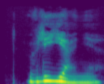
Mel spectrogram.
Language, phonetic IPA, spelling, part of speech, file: Russian, [vlʲɪˈjænʲɪje], влияние, noun, Ru-влияние.ogg
- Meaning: 1. influence, effect 2. weight, credibility, power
